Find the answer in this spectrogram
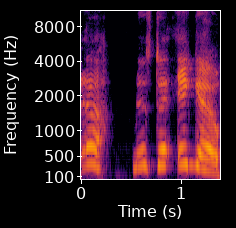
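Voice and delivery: put-on South African accent, very high and loud. Commenting on a player shown on tv, he tries a south african accent. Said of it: "I was trying to do a South African accent".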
